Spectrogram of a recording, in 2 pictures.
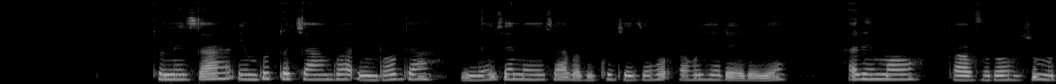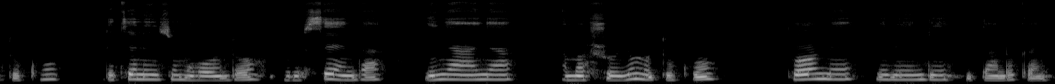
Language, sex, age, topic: Kinyarwanda, female, 36-49, finance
